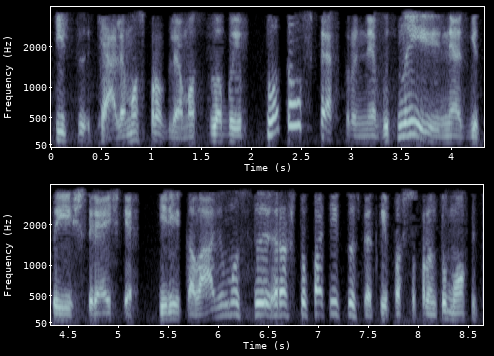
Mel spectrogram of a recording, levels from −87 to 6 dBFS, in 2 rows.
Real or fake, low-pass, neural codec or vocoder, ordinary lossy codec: fake; 3.6 kHz; vocoder, 44.1 kHz, 128 mel bands every 512 samples, BigVGAN v2; MP3, 24 kbps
